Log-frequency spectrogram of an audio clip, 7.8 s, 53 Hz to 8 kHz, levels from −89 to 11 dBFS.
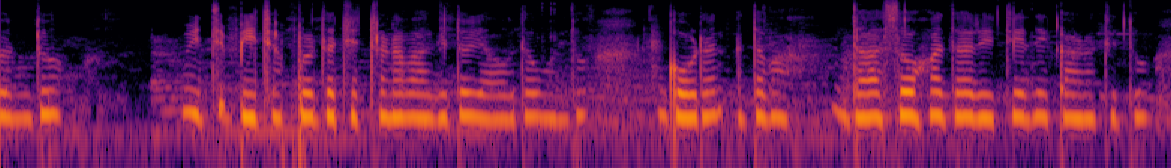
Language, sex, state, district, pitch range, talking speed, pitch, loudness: Kannada, female, Karnataka, Bijapur, 240-255 Hz, 85 wpm, 245 Hz, -25 LUFS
